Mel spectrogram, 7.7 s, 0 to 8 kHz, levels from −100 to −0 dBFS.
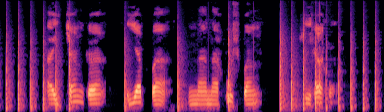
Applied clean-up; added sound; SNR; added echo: classical method spectral subtraction.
